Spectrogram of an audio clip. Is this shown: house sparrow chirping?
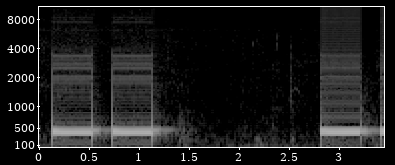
no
